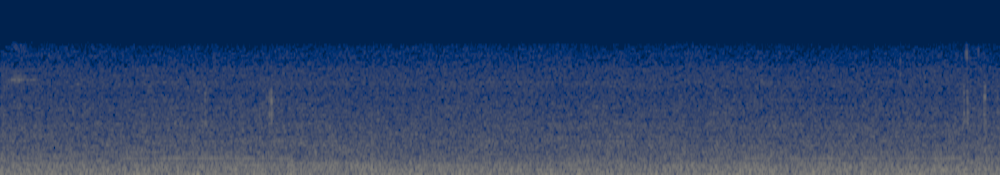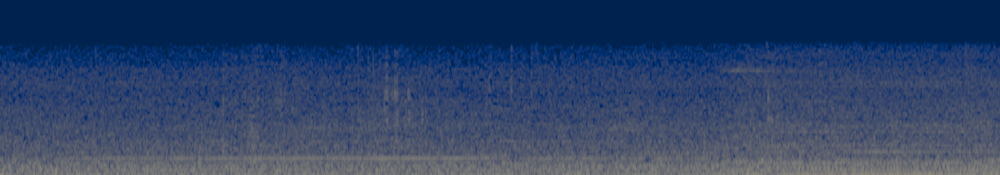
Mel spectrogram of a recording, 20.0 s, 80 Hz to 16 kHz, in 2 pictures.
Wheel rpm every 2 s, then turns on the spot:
0, 0, 0, 0, 0, 0, 0, 0, 0, 0.
none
